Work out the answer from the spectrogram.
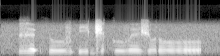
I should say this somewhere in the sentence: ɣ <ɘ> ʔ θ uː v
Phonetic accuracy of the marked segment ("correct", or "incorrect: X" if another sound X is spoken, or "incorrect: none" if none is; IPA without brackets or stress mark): correct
